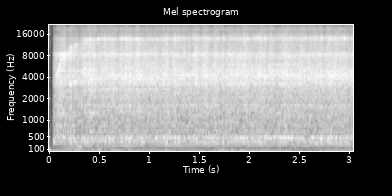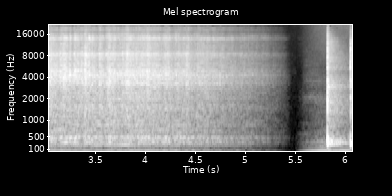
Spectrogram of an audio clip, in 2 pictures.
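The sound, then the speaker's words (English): A coffee grinder grinds beans with a loud, steady whirring grind for about five seconds, then winds down to silence, followed by two sharp clicks. “then he's gonna grind the coffee, so we'll be right back after that.”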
